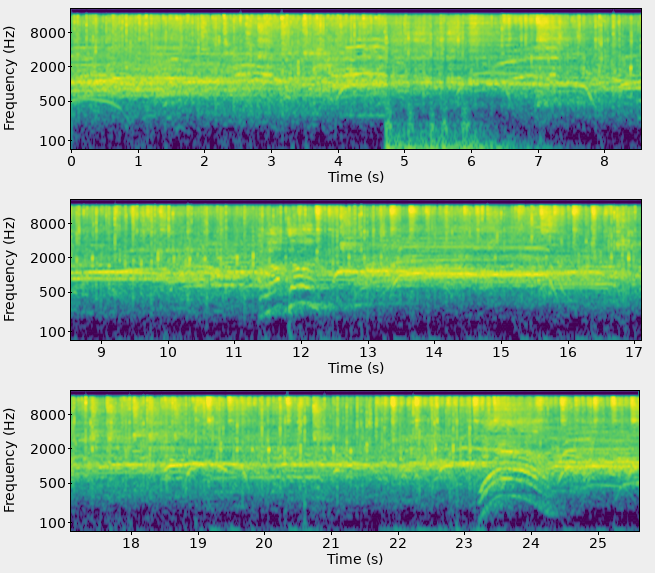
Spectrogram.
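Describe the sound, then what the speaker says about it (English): Concert crowd at a show in San Diego clapping and cheering, a dense continuous roar of shouts, whoops and applause, with a deep thump near the start and excited screams rising throughout. "Will you guys like clap for all until I get the belt done?"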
